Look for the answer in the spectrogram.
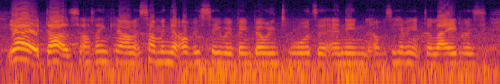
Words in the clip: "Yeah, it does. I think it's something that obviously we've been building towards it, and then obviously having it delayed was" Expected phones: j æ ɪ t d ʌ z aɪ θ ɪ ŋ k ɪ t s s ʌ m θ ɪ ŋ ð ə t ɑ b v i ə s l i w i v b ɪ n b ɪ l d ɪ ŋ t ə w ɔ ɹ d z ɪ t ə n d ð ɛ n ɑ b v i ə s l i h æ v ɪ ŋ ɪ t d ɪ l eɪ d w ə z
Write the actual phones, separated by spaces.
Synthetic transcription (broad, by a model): j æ ɪ t d ʌ z aɪ θ ɪ ŋ k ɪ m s s ʌ m θ ɪ ŋ ð ə t ɑ b v i ə s l i w i v b ɪ n b ɪ l d ɪ ŋ t ə w ɔ ɹ d z ɪ t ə n ð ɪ n ɑ b v i ə s l i h æ v ɪ ŋ ɪ t d ɪ l eɪ d w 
